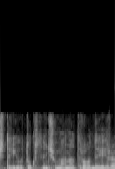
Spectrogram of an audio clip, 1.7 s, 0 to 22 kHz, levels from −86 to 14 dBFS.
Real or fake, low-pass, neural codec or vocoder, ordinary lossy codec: fake; 7.2 kHz; codec, 16 kHz, 2 kbps, FunCodec, trained on Chinese and English, 25 frames a second; AAC, 48 kbps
